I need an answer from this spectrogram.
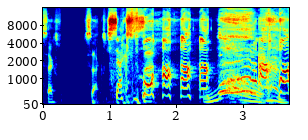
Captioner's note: laughs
